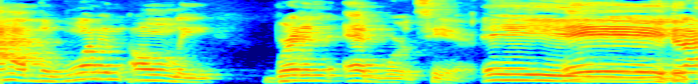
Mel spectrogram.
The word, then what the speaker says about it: Brennon Edwards: I have the one and only Brennon Edwards here.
